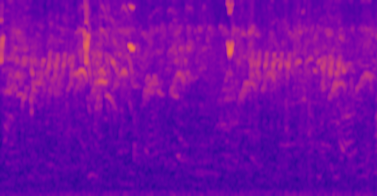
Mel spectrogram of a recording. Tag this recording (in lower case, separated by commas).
bird, animal, wild animals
